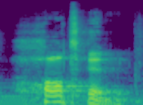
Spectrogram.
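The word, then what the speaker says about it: Haltane: to Niche with parfum's Marley's Halton yeah that's the correct way to pronounce it I just decided Alton so this one smells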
